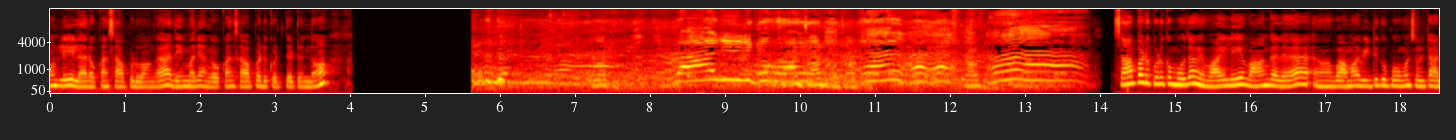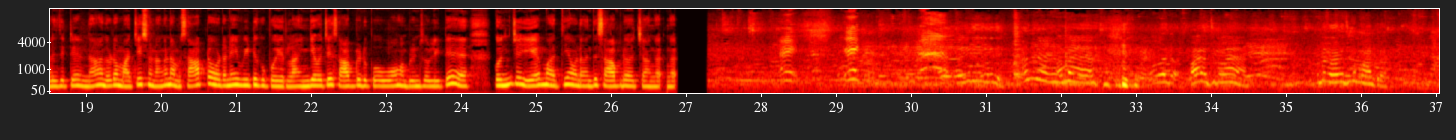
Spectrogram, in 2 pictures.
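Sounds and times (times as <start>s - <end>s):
children shouting and calling: 5.6s - 14.0s, 27.4s - 37.0s
small boy crying: 8.6s - 13.9s.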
